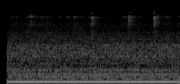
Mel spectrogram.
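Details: Morningstar 600V solar charge controller producing a steady low electrical hum with a faint buzzy edge, constant pitch and level; owner was concerned, but the manual says such buzzing, humming or clicking is normal and needs no action.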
